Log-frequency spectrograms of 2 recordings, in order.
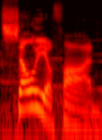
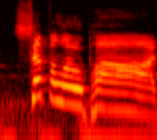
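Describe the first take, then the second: First: The word begins with a 'cel' sound. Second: The word begins with a 'ceph' sound. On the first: The speaker calls it wrong. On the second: The speaker calls it right. "That's how you say it"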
